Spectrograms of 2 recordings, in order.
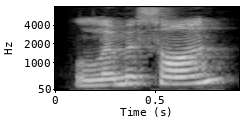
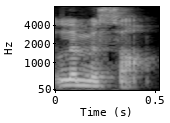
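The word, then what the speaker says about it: limaçon: a hard c and makes it an s sound so you would pronounce it limison okay so this is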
